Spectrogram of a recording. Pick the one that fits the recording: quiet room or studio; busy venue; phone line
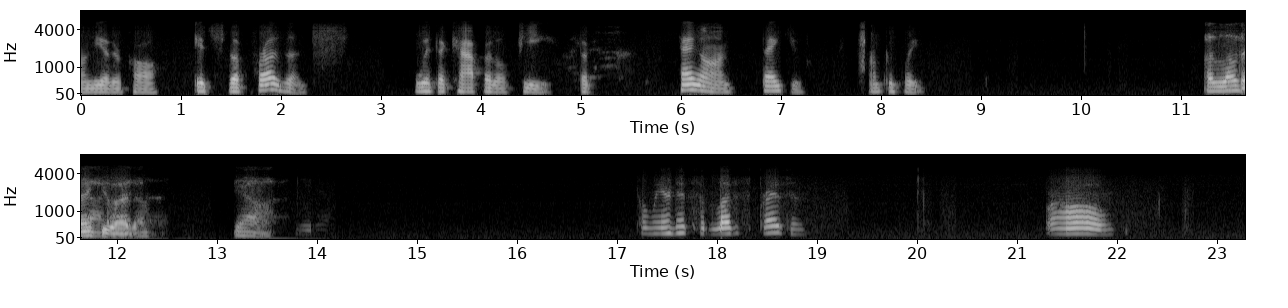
phone line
